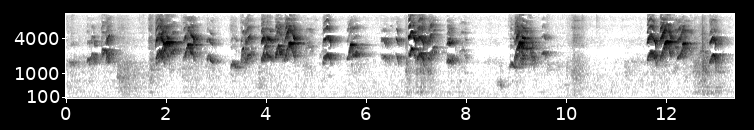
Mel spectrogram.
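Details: Cockatiels calling almost without pause. Dense runs of harsh, harmonic, chirpy notes pile up in quick clusters, with short lulls and a renewed loud burst near the end.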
